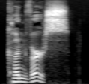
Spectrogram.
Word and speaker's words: converse: Okay, this this uh, first word in this episode is the second form of converse. The second syllable is uh, emphasized. Converse. C O N V E R S E.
